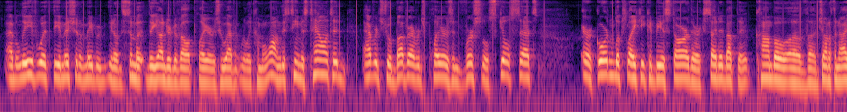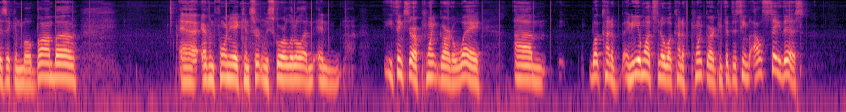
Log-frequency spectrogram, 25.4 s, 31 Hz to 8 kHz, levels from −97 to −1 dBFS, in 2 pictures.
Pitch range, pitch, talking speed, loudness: 140-175 Hz, 155 Hz, 215 wpm, -19 LUFS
